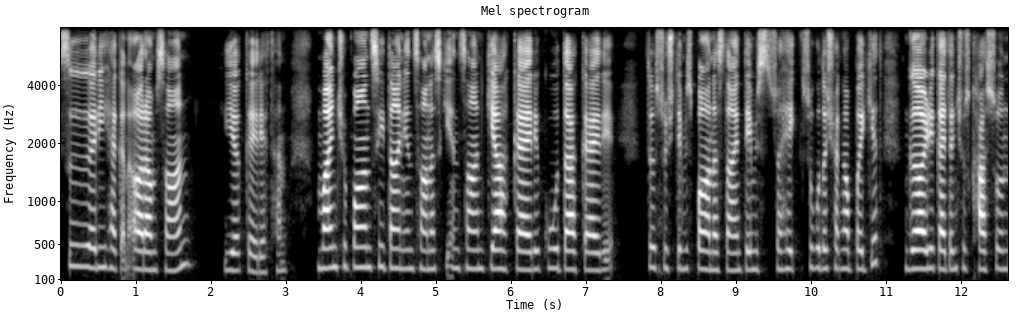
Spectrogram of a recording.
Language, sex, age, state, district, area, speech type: Kashmiri, female, 18-30, Jammu and Kashmir, Bandipora, rural, spontaneous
